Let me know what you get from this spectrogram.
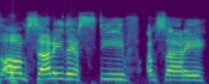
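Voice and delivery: high-pitched, sheepish apology; apologetic character voice. Acted. Clumsy character apologises to Steve.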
